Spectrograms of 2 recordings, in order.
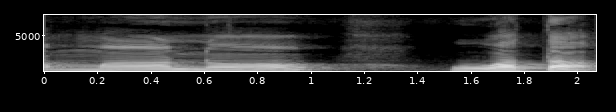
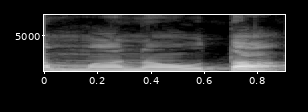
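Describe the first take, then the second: First: मानवता very slowly, split into drawn-out parts; syllable by syllable. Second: Said in the usual way. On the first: Shown as a demonstration. Teacher teaching a Hindi meaning to learners, syllable by syllable. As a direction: stretch मानवता out, pausing between syllables.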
